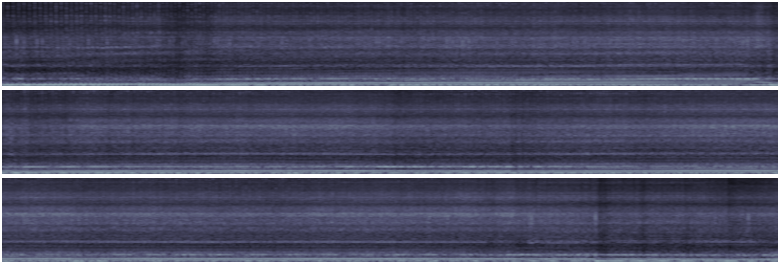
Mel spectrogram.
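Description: Motorcycle engine running under way at road speed. Its pitch climbs for a few seconds, then drops sharply about nine and a half seconds in as it shifts up a gear, and then holds steady.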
